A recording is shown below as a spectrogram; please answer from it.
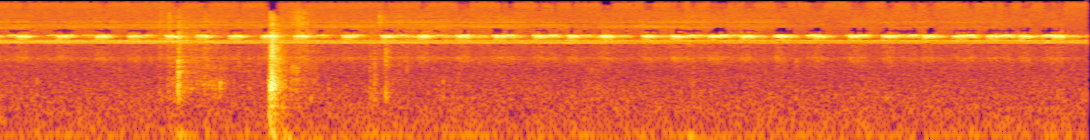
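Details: Chirping grass insects recorded as white noise for studying: rapid high pulses, roughly three a second, over a continuous ringing tone, with a sharp click near the third second and a few faint knocks.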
